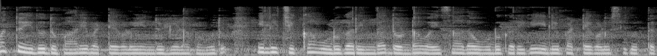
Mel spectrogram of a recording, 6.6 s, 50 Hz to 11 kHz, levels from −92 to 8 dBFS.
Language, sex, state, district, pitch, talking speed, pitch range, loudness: Kannada, female, Karnataka, Belgaum, 170 Hz, 135 wpm, 165-180 Hz, -15 LUFS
